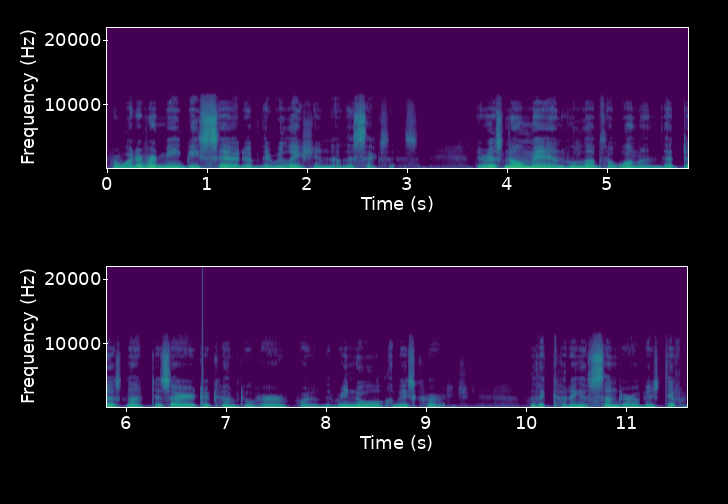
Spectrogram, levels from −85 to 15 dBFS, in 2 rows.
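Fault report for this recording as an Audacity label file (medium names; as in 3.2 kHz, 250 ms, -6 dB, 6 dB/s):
6.760000	6.760000	pop -16 dBFS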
